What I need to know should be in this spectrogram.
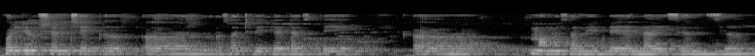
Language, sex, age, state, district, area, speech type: Sanskrit, female, 30-45, Andhra Pradesh, East Godavari, urban, spontaneous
